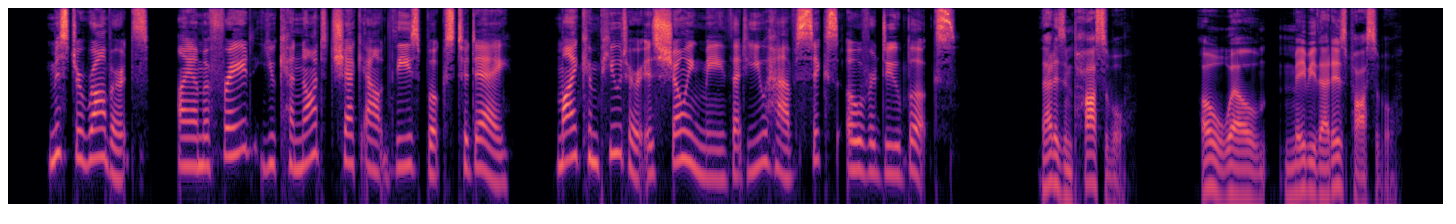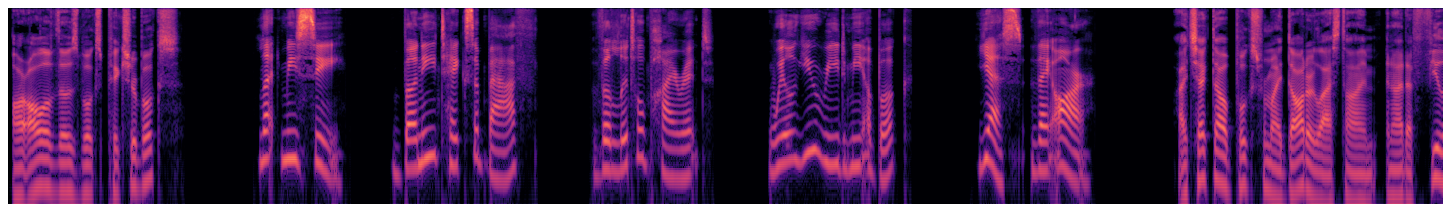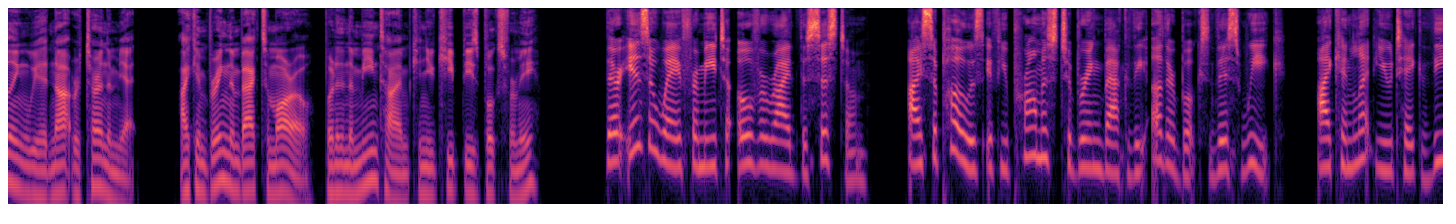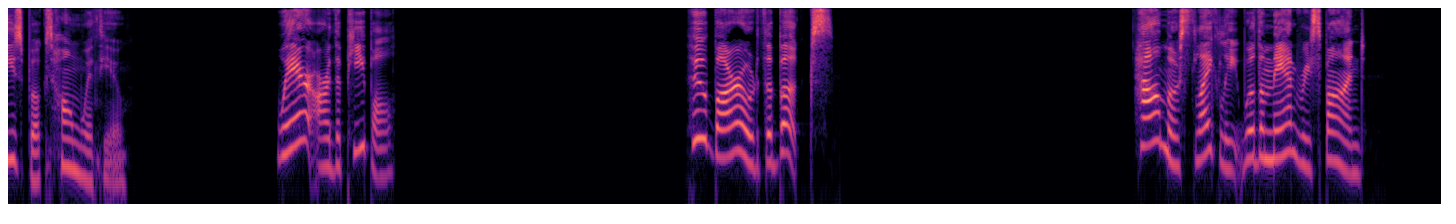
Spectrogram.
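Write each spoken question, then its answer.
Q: Where are the people?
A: At a library

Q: Who borrowed the books?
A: Mr. Roberts (the man), for his daughter

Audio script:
[听力原文] W: Mr. Roberts, I am afraid you cannot check out these books today. My computer is showing me that you have six overdue books. M: That is impossible. Oh, well, maybe that is possible. Are all of those books picture books? W: Let me see. Bunny Takes a Bath... The Little Pirate ... Will You Read Me a Book?... Yes, they are. M: I checked out books for my daughter last time and I had a feeling we had not returned them yet. I can bring them back tomorrow, but in the meantime, can you keep these books for me? W: There is a way for me to override the system. I suppose if you promise to bring back the other books this week, I can let you take these books home with you.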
